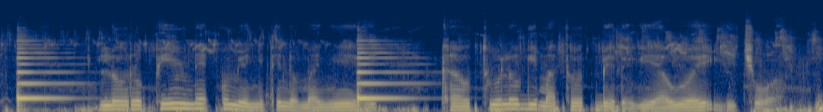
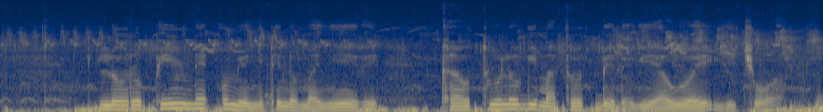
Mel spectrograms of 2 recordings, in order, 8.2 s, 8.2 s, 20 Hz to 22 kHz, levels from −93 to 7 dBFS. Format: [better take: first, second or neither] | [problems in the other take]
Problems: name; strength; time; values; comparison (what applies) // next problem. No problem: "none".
second | noise reduction (neural mask model RNNoise)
